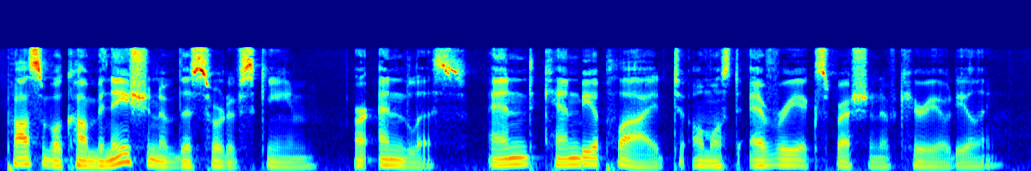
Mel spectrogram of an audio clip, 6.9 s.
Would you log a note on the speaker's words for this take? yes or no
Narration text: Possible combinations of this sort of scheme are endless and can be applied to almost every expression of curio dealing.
yes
